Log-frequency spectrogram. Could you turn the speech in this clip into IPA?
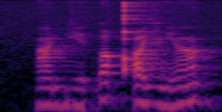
ã bʲ e ɠ u qʼ ɵ vʲ ɐ̃

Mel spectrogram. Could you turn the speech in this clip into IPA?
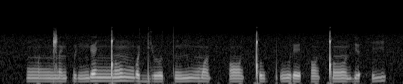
ŋ ɔ̃ ŋ͡ǁ ɛ̃ k͡p ɪ ŋ ɛ ŋ͡ǃ õ ŋ ɔ dʲ o t ĩ ŋ͡m ɔ̃ t͡sʼ ɔ̃ ǃ u pʼ u ɾ e h ɔ̃ ǃ õ ɗ ɪ h i

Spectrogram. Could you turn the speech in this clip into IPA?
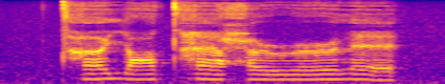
tʰ ʌ j ɑ t̪ʰ æ ħ ə˞ ɹ ə˞ l ɛ

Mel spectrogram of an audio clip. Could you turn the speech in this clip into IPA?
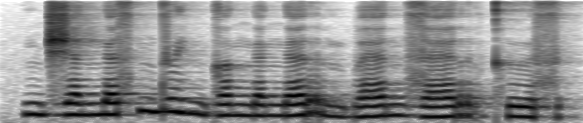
n d͡ʒ ɛ ŋ ɛ s n d ɨ j ŋ ɡ ɜ ŋ ɛ ŋ ɛ r m b ɛ n z ɛ r kʰ ɨ s

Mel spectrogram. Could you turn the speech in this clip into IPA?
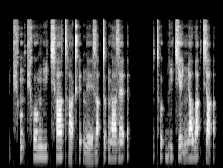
t͡ɕʰ ũ˦˨ t͡ɕʰ o˦ ŋ i˦ t͡ɕʰ ä˦ tʰ ä˨ kʰ ɪ˦ ʔ n e˨ ɪ̯ z ä˦ ʔ t ʊ˦ ʔ ŋ ä˦ z ɛ˦ ʔ | tʰ ʊ˦ ʔ b i˦ t͡ɕ ḛ˦˨ ɪ̯ ɲ ä˦ w ä˦ ʔ t͡ɕ ä˦ ʔ

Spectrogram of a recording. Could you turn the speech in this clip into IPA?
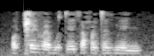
ɒ ǁ e v æ b o t ẽ s æ ħ æ̃ t æ̃ z b ẽ nʲ

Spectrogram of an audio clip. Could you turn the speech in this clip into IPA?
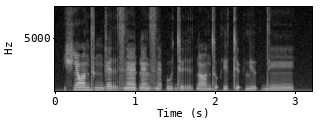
ç ɑ̃ d ɯ ŋ ɡ æ r z æ̃ ɗ æ̃ l z æ̃ ʔ u d ø r ɗ ɑ̃ d o ʔ ɾʲ ɯ t ø ʔ lʲ ɯ ʔ d ẽ

